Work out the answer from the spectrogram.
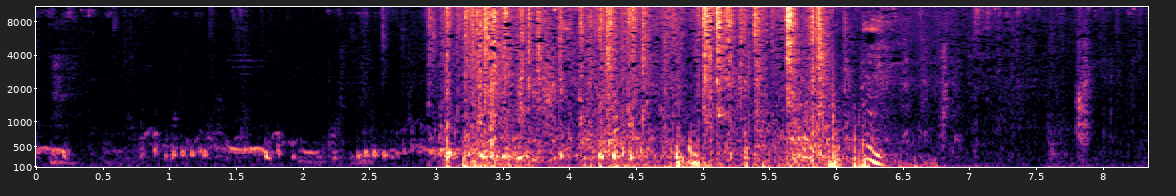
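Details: Golla pigeons, breeding birds raising eggs and chicks, in 2022. For the first three seconds, low rolling coos sound clearly in a wavering repeated phrase. Loud rustling and clattering handling noise then covers the rest.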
